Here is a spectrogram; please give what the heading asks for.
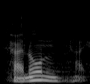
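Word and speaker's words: חנון: Y en hebreo hay una palabra que es lleno de gracia y se pronuncia han. Hanún que es lleno de gracia.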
